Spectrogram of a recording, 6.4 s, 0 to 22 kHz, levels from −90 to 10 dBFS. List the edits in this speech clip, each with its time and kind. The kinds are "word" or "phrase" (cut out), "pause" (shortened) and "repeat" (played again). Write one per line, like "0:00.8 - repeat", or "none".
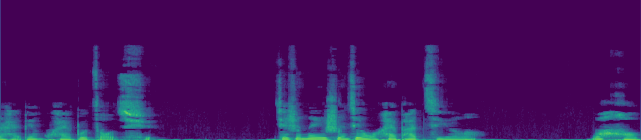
none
